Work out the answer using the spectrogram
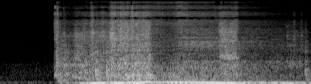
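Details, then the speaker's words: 1957 Chevy wagon 283 V8, off road 30 years, throttle held open while fuel is poured in the carb: catches abruptly, runs rough a couple of seconds then sags; owner thinks it needs more fuel, also suspects ignition loss. "I think it just needs more fuel. Keep pouring it as it's running."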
